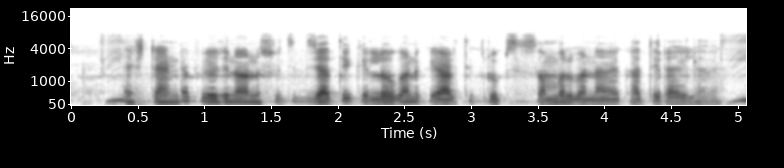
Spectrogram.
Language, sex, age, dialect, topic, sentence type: Bhojpuri, male, 18-24, Northern, banking, statement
